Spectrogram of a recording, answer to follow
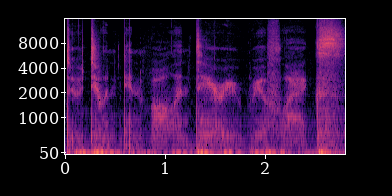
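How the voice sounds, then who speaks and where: A whisper comes through. Its pace is very slow. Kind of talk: whispered ASMR fun-facts narration over gameplay. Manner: whispered, soft.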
